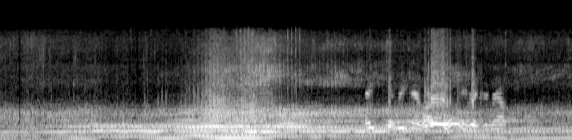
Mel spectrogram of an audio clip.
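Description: A man talks outside a car, muffled through the window.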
